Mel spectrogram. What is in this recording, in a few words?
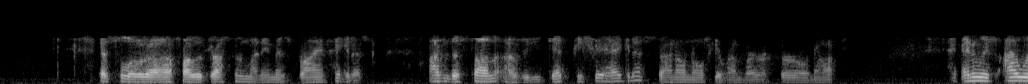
Phone Message; Catholics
